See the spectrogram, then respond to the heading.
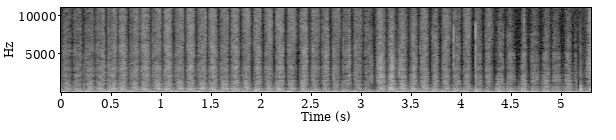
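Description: A purple wax crayon rubs a thin paper coloring sheet resting on a clipboard in quick back-and-forth strokes around a poodle drawing, with the sheet rotated partway through. The result is a steady, fast, scratchy rubbing with a dense low rumble and faint bright grain, its level pulsing with each stroke and briefly dipping midway.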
